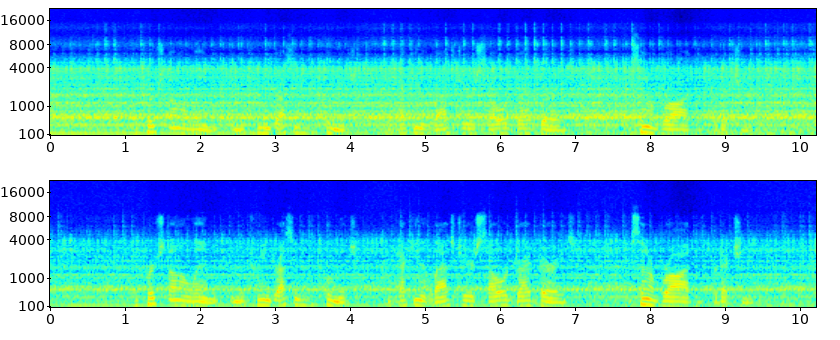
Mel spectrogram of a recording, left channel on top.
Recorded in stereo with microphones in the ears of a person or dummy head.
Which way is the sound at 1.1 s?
5° right (ahead or behind).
